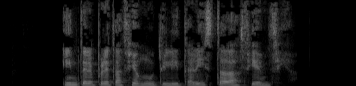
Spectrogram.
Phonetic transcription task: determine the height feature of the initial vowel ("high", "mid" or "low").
high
